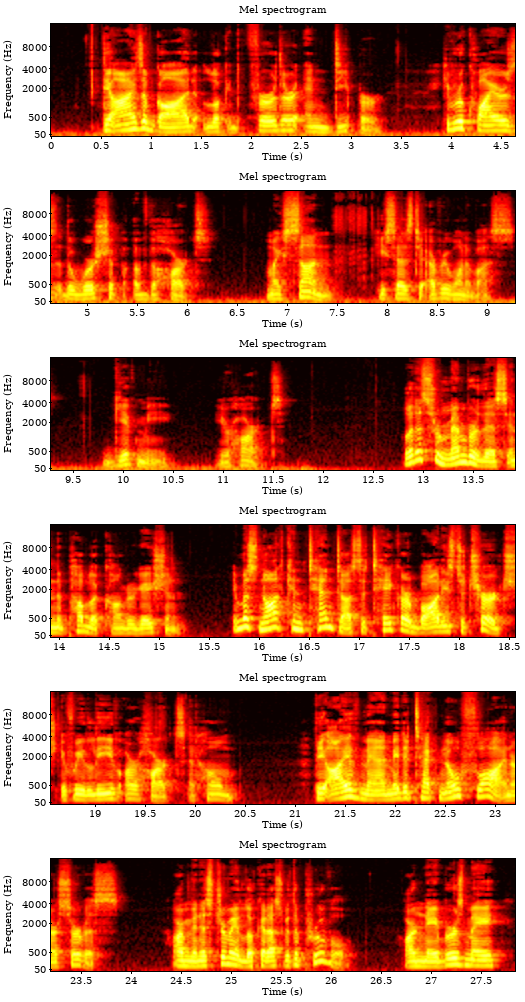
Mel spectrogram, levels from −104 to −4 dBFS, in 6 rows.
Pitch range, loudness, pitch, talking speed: 110-155 Hz, -25 LUFS, 125 Hz, 165 wpm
